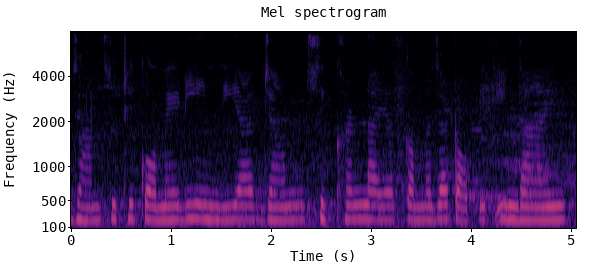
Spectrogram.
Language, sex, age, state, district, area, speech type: Sindhi, female, 18-30, Gujarat, Surat, urban, spontaneous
